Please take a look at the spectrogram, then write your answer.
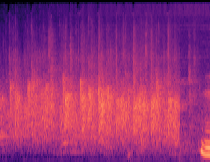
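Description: An audience at a book launch claps steadily for a speaker for about three seconds, then the applause fades out and a voice starts.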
